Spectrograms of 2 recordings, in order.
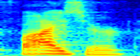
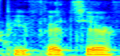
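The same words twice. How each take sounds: First: Said in the usual way. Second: "P Pfizer" pronounced pee-FITS-er, thrown away softly; "P Pfizer" with separate P, then "fitser"; alternative pronunciation. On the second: Real, not acted. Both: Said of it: "however you wanna go ahead and, uh, pronounce it".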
